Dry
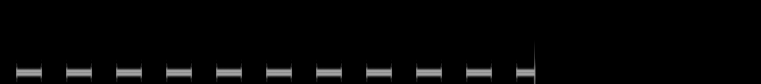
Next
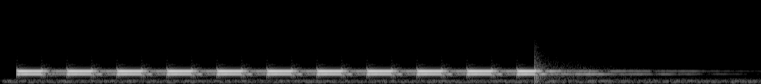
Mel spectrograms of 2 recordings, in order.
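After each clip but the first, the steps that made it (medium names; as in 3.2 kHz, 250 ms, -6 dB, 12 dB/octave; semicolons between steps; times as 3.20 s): band noise 69–190 Hz -60 dBFS; two-slope reverb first 0.31 s, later 3.4 s, from -18 dB, DRR -5.5 dB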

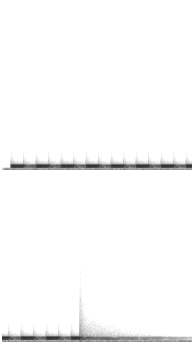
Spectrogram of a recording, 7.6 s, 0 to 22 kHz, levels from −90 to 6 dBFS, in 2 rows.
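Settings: no audible change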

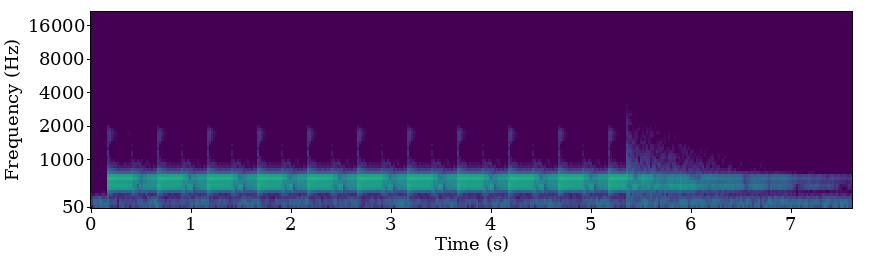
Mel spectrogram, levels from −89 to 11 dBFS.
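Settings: compression 6:1, threshold -23 dBFS, peak gain reduction 10 dB; trim -4.5 dB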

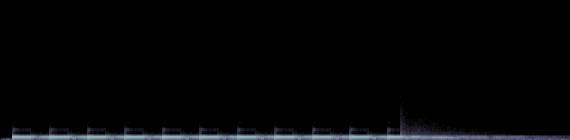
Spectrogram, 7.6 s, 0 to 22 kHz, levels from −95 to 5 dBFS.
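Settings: peaking EQ 200 Hz -15 dB 0.42 oct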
